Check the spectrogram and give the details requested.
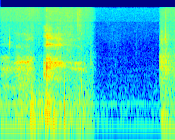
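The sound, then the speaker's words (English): Someone sips coffee, a short, airy slurp with a soft breathy hiss, followed by a stretch of near silence before a faint rustle returns. “I think I was supposed to say, it's the simultaneous sip and it happens now.”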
